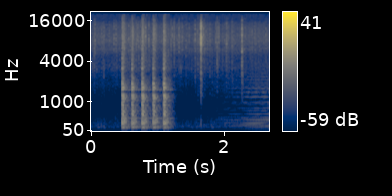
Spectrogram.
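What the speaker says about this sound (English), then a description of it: "Can you answer the door, Kieran?" Knocking on a door in The Wheel of Time (1999) PC game: five firm, evenly spaced raps, close and loud, followed by a faint click and quiet room tone.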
